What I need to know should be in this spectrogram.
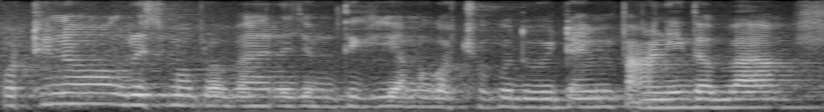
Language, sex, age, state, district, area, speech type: Odia, female, 18-30, Odisha, Khordha, rural, spontaneous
